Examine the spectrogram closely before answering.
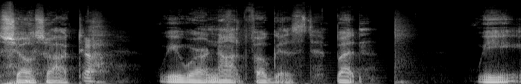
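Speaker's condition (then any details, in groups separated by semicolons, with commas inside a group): ALS; affects hand function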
